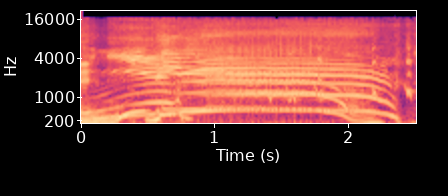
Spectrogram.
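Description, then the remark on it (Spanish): A loud, shrill, sustained scream in an old woman's voice, holding a high wavering pitch for about two seconds before breaking off abruptly, alone. “No, no, pero a mí me gusta el grito de vieja, ¿eh?”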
